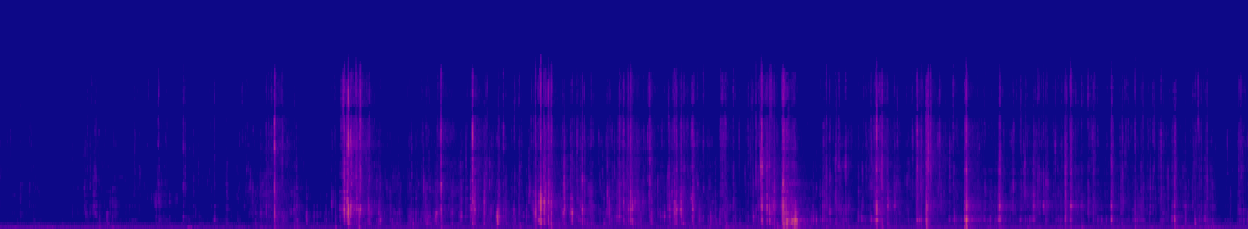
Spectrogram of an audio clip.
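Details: Raw-fed Pit Bulls gnawing beef shank: quiet start, then loud separate crunches every second or two, wet tearing between them, with a faint steady hum in the background indoors.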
